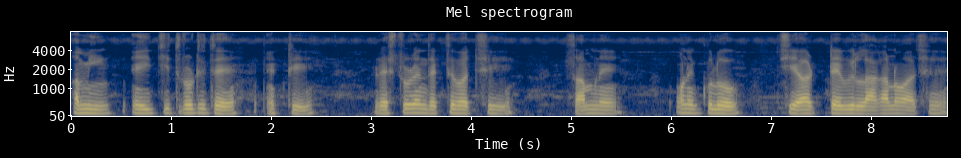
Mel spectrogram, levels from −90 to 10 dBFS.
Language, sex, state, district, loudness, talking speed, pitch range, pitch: Bengali, male, West Bengal, Malda, -21 LUFS, 105 wpm, 130-145 Hz, 135 Hz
